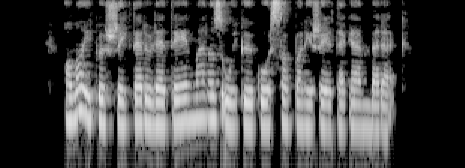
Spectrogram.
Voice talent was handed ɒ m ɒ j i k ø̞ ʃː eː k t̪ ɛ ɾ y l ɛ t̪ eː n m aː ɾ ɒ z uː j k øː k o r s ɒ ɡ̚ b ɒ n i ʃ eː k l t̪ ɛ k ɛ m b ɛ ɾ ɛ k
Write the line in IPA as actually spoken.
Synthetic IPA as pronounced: ɒ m ɒ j i k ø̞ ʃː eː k t̪ ɛ ɾ y l ɛ t̪ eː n m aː ɾ ɒ z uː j k øː k o r s ɒ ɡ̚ b ɒ n i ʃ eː l t̪ ɛ k ɛ m b ɛ ɾ ɛ k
